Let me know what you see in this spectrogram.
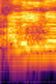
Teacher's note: یا لین ہے، اسے نرم آواز کے ساتھ جلد پڑھیں گے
